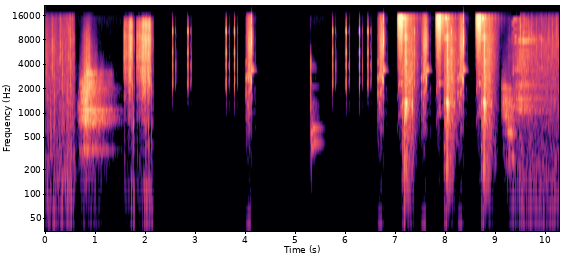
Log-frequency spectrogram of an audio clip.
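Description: Short menu blips click as selections change.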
